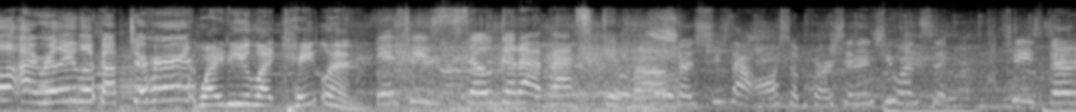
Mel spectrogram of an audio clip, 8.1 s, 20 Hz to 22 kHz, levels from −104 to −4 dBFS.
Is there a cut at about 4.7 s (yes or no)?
no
